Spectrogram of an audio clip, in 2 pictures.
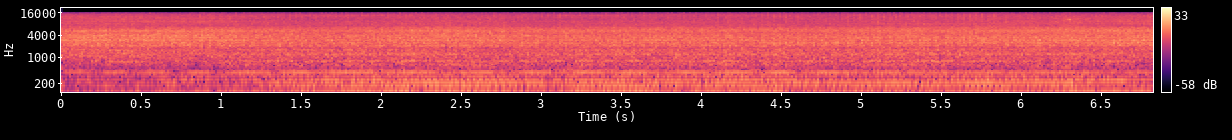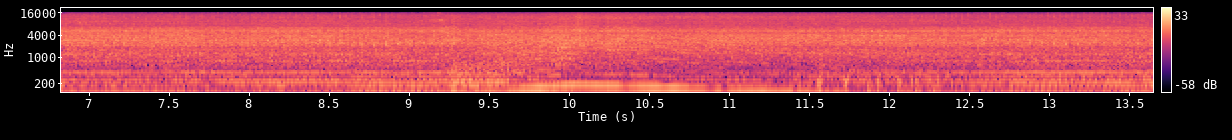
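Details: VW Lupo 1.8T with GT30 turbo after engine damage and rebuild (H-beam rods, new bearings, 2 mm head gasket): engine note climbs and falls cleanly through a quick blip, no knocks or rattles; revs freely and runs very well.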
